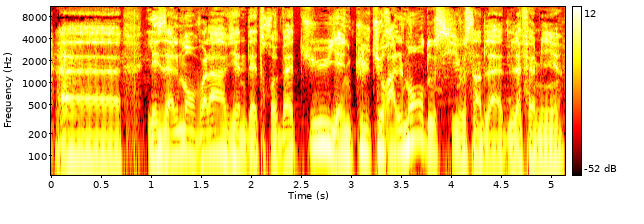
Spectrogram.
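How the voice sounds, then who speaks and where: Husky-voiced male TV host, brisk questioner. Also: low voice, a bit bright. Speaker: TV interviewer. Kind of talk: TV interview questions.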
